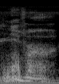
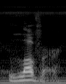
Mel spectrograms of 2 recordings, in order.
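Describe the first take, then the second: First: The word is drawn out in a suggestive way. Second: The word is said in a plain, neutral way. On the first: It implies something sexual. "He was like, oh, lover. Like, like it, it makes it dirty" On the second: It is just a term for a partner. "He didn't say lover"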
